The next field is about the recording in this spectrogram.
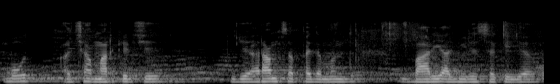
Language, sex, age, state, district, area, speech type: Maithili, male, 18-30, Bihar, Darbhanga, rural, spontaneous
